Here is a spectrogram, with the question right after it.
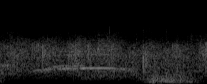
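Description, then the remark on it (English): A church audience claps steadily for a participant, a dense wash of many hands sustained for about two seconds at a fairly even, moderate level, with no voices standing out. “Give him a clap.”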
